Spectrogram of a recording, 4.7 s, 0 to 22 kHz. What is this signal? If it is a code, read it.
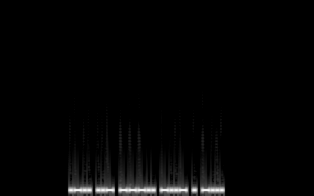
Morse code, heard as a keyed tone, about 36 wpm, 700 Hz. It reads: LU8XEB
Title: DXCC-100 Call Signs - 6 Characters - Repeated 2x - 35wpm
